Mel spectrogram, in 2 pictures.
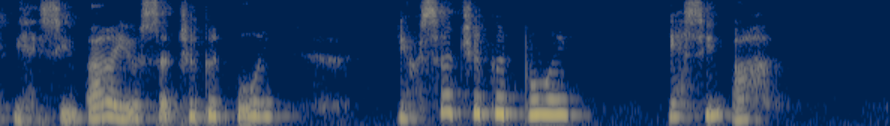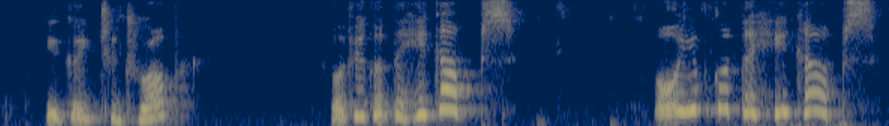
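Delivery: high cooing praise; doting pet talk. Real, not acted. Owner cooing over her puppy's hiccups, high baby talk.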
